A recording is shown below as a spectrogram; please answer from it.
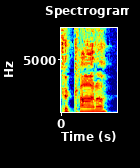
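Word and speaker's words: Kaukauna: It's pronounced Cookana.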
